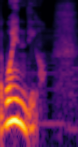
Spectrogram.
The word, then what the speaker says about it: wendigo: el acento este donde debería tenerlo si fuera una palabra esdrújula no wendigo entonces creo que lo llamaré más bien wendigo aunque a ratos tengo la costumbre de decirle wendigo porque esa es la pronunciación digamos americanizada wendigo no entonces que ese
